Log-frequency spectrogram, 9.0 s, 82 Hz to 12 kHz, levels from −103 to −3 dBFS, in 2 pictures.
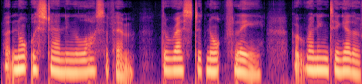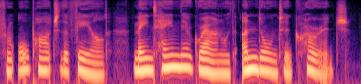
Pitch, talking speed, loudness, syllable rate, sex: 180 Hz, 175 wpm, -18 LUFS, 4.8 syllables/s, female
